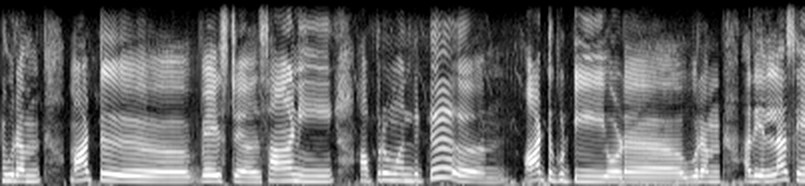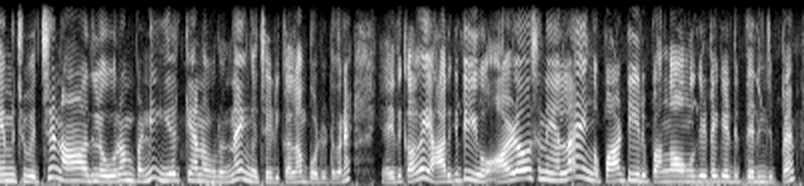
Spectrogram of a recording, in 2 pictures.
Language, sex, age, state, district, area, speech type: Tamil, female, 18-30, Tamil Nadu, Karur, rural, spontaneous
